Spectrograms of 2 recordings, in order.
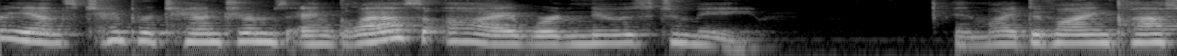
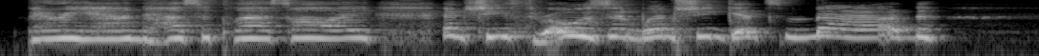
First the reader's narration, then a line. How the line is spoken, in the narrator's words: another child anxiously whispered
